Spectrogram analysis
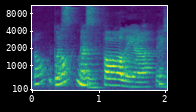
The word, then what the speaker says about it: Westphalia: west and then Phalia. Oh, West, blimey. Westphalia, I think. Westphalia.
